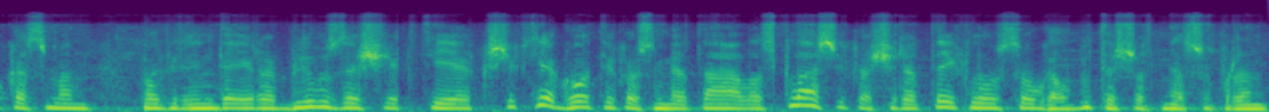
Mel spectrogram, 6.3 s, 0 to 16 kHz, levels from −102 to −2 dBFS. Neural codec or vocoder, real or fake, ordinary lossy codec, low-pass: none; real; Opus, 16 kbps; 7.2 kHz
